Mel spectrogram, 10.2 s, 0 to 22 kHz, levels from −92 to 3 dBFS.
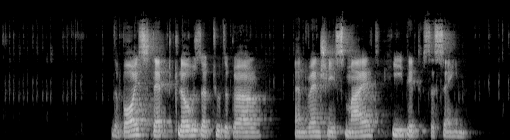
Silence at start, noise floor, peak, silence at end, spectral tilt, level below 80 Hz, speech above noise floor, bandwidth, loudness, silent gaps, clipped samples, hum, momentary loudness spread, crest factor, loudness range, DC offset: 2.25 s; -71 dBFS; -4 dBFS; 0.9 s; -2 dB/octave; -64 dBFS; 48 dB; 13.5 kHz; -21 LUFS; none; under 0.1%; none; 16 LU; 22 dB; 3 LU; under 0.1%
